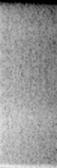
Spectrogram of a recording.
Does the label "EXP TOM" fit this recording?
Yes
